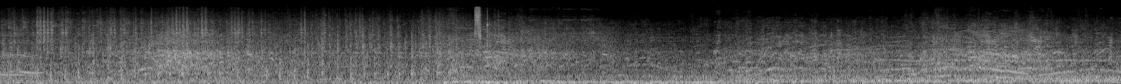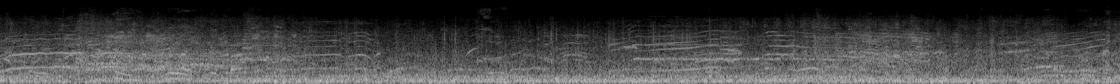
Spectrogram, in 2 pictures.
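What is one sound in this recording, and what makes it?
A roller coaster rumbles and rattles along its track at speed.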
